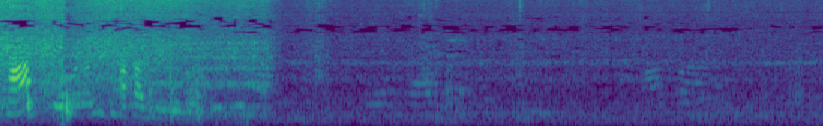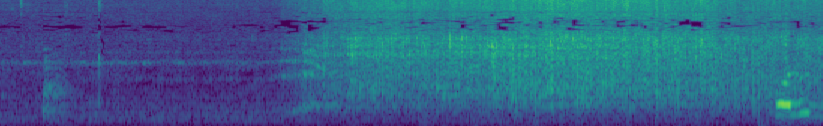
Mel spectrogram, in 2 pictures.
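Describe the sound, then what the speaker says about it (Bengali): Gathi kochu (taro) frying in a pan, a steady broadband sizzle for the first couple of seconds, then quiet, then a loud sustained sizzle returning near the end. "গাটি কচুটা একটু ভালো করে ভেজে নিতে হবে"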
